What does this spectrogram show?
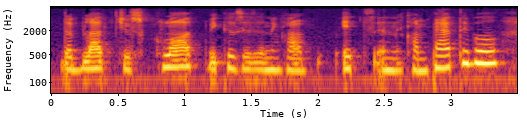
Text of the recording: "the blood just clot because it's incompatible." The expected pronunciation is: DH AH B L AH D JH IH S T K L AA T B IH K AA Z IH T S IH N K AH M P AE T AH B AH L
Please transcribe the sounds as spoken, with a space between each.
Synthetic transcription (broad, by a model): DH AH B L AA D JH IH S K L AA T B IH K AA S IH T S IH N K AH M P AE T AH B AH L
